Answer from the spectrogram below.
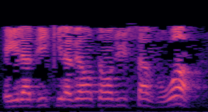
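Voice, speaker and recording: A man preaching a sermon, telling a story and leading prayer in a fervent way that swings from hushed to loud. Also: high-pitched, fairly even intonation, fairly quick. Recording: tinny, phone-like old recording.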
